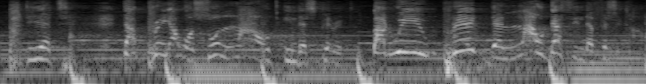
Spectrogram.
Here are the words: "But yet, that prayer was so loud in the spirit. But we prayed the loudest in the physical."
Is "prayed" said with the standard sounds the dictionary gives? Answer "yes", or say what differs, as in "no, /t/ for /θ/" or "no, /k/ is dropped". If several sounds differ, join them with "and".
no, /b/ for /p/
